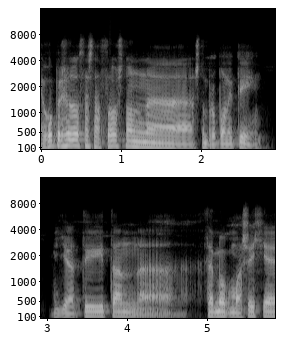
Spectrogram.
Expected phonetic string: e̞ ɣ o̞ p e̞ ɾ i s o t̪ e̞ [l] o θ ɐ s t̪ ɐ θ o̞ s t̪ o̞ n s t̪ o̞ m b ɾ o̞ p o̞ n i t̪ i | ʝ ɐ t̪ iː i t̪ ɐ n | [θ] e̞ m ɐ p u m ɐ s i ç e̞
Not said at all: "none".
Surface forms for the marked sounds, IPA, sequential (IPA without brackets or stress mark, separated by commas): ɾ, θ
